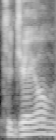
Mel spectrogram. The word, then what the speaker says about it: Toujeo: Hudson, your product is Toujeo?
